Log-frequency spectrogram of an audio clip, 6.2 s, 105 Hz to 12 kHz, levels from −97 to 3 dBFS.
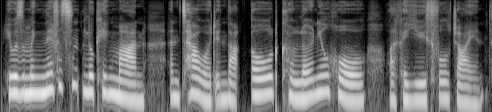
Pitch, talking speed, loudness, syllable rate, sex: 205 Hz, 165 wpm, -17 LUFS, 4.9 syllables/s, female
